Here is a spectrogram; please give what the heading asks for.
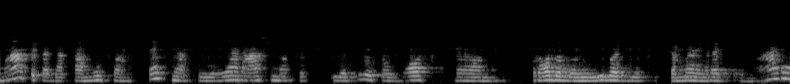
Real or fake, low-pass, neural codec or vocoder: real; 3.6 kHz; none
